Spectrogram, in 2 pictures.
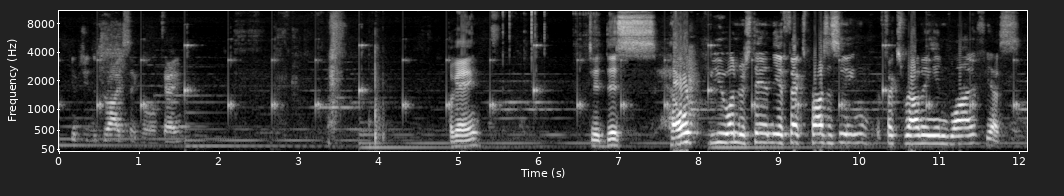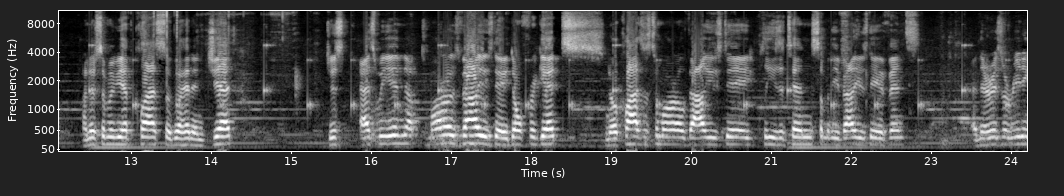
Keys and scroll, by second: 5.9 super+Tab, 13.4 super+Tab, 14.9 super+Right.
